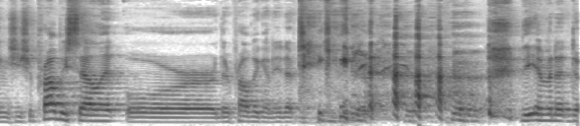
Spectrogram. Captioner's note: laughs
